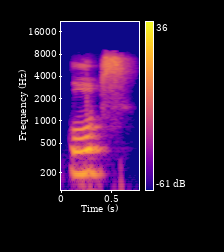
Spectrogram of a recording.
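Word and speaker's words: Kolbe: K O L B E L L is silent. Oops synthesis ores reaction.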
